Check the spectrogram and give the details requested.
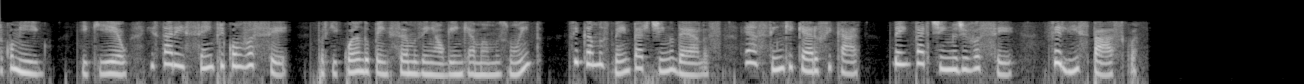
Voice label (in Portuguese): PASCOA PARA AFILHADOS, fem, Voz; Telemensagens 2017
